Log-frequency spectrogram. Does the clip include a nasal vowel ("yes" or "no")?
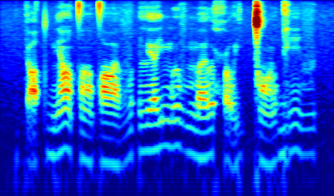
yes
